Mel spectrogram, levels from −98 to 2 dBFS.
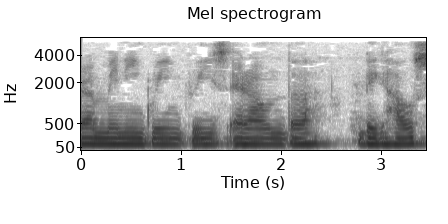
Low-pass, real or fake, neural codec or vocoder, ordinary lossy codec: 5.4 kHz; real; none; MP3, 24 kbps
